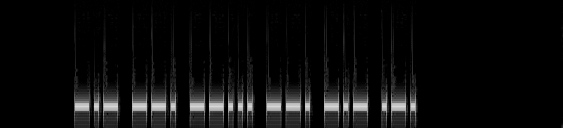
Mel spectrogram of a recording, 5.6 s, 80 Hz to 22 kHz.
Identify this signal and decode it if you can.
Morse code, heard as a keyed tone, about 32 wpm, 700 Hz. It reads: KG7GKR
